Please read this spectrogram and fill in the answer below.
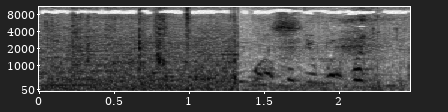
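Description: Indistinct background voices over general crowd noise, dropping off suddenly a little past halfway to a quieter background with a few faint voice sounds.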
